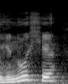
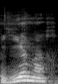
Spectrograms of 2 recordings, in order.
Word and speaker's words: Енох: реальное и маловероятное о Енохе, сегодня мы и поговорим. Итак, во-первых, имя Енох в русском языке часто возникает ударение на первый слог «енах», ну, правильно, все-таки «енох».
